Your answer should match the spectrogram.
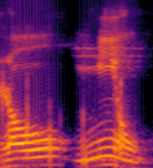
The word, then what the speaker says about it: Romeo: Ro is different. No is different. Okay. R as in R as Romeo. Romeo. R as in Romeo. R as in Romeo. Okay. ये हमारा noun है तो रो पे ज्यादा stress करेंगे.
